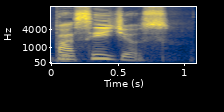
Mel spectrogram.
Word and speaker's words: pasillos: The pasillos. – The pasillos? How do you spell that? – P-A-S-I-L-L-O-S.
